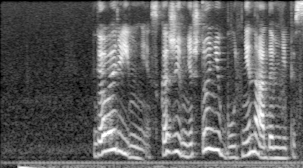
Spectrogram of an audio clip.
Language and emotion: Russian, angry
